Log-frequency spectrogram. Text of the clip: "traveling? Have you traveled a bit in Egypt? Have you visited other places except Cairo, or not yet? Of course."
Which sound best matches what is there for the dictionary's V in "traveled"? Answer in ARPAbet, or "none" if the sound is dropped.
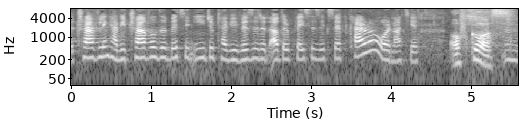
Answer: V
